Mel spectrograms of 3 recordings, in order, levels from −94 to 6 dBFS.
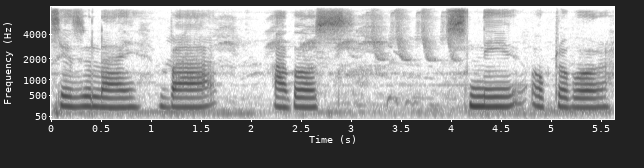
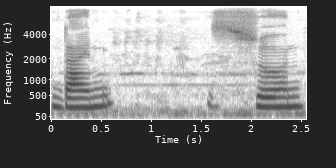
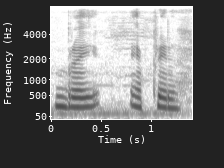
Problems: constant background noise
